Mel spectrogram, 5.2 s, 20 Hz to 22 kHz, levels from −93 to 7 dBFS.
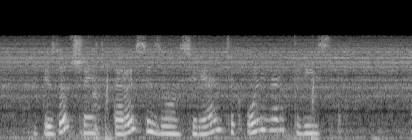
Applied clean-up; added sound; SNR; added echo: none; Drawer open or close; 15 dB; reverberation time 0.2 s.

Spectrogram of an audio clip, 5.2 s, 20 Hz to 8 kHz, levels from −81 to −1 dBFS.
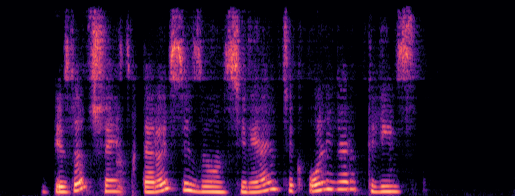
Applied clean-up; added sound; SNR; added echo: neural mask model DeepFilterNet 3.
